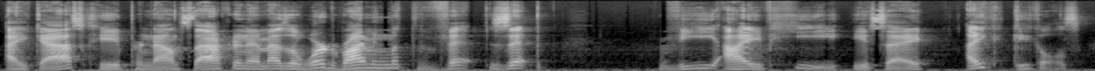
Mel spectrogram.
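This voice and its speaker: A man's voice: medium pitch, lively intonation, unhurried, sharp tone. Chatty man reading an interactive novel. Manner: chatty, self-correcting, laughs at own mistakes. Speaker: story reader and commentator.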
